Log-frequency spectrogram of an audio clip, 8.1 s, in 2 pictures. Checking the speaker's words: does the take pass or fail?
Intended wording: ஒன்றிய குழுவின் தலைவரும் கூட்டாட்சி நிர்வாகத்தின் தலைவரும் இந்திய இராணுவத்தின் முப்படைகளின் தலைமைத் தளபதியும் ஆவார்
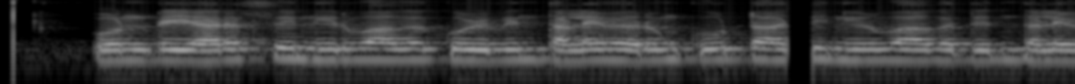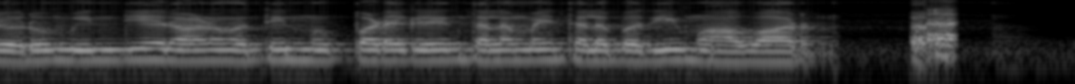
fail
